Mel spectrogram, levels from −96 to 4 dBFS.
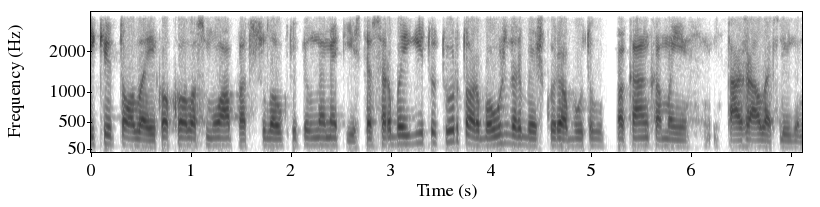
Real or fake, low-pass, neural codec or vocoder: real; 3.6 kHz; none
